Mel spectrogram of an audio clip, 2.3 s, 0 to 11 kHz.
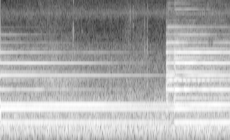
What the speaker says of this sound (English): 5 o'clock right now because we heard the bell ring 5 times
